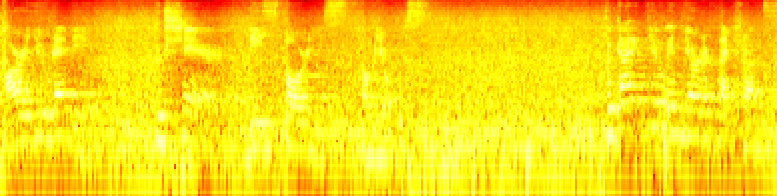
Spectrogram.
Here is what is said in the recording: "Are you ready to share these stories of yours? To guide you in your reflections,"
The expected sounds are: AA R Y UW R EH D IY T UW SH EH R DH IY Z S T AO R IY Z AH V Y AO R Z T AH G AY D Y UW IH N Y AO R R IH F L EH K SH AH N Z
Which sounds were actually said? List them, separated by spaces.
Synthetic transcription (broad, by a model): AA R Y UW R EH D IY T UW SH EH R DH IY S T AO R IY S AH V Y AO R S T AH G AY D Y UW IH N Y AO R R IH F L EH K SH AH N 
